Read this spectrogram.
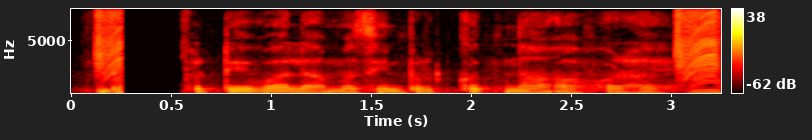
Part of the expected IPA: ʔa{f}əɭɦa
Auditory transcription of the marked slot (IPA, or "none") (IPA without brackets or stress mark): f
